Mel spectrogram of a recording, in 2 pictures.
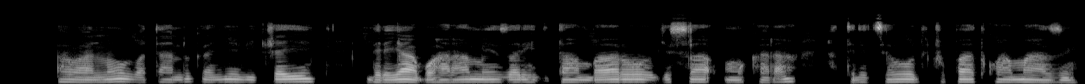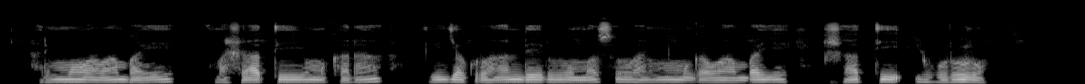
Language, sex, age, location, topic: Kinyarwanda, male, 25-35, Nyagatare, finance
